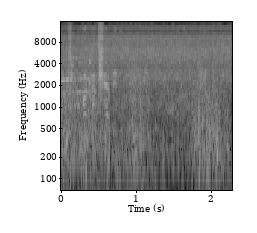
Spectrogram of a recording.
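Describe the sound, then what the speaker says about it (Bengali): Outdoor wind gusting steadily across a village cooking area where onions and garlic are being fried, a broad continuous rush that swells briefly near the start and stays moderately loud throughout. "বাতাসে সব উড়াই নিতেছে।"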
